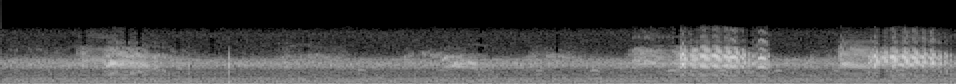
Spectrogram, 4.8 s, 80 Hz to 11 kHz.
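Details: Northern royal albatross, recorded 11 February 2023. Faint, rasping bursts build to two loud, harsh, buzzy notes near the end, spaced about a second apart, over a constant low background hum.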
